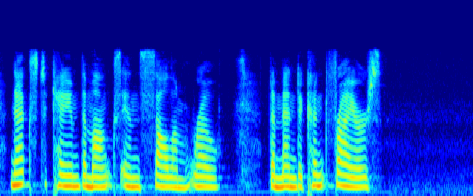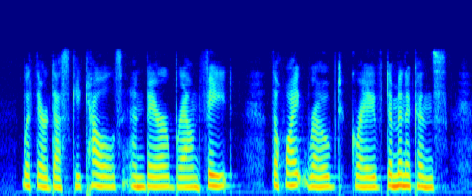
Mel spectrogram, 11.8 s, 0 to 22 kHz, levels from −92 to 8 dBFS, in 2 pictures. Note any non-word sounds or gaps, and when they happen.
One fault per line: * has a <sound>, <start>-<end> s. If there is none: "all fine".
all fine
